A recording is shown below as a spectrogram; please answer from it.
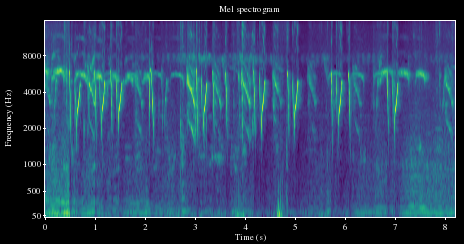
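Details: Bar-winged prinia (ciblek) singing in the 'semi' style, used to stimulate other prinias to sing. Loud, rapid series of sharp, high whistled notes, each sweeping steeply downward, delivered in quick clusters with brief gaps.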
